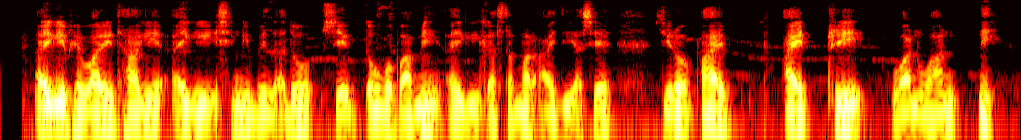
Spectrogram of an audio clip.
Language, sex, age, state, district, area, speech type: Manipuri, male, 60+, Manipur, Churachandpur, urban, read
